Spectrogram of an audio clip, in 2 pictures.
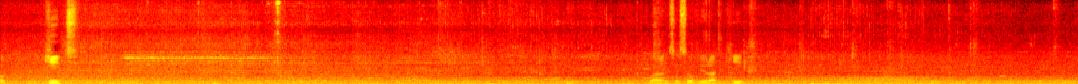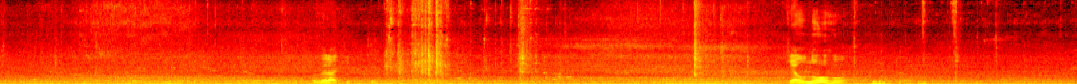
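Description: Wind rushes past a moving bike.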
